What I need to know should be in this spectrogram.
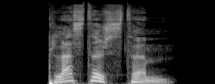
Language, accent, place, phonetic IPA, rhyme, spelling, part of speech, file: German, Germany, Berlin, [ˈplastɪʃstəm], -astɪʃstəm, plastischstem, adjective, De-plastischstem.ogg
- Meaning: strong dative masculine/neuter singular superlative degree of plastisch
